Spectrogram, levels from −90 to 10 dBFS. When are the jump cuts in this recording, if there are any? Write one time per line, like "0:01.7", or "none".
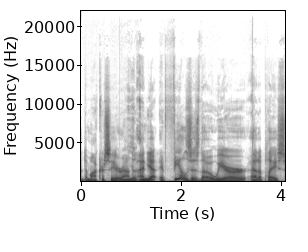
0:01.1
